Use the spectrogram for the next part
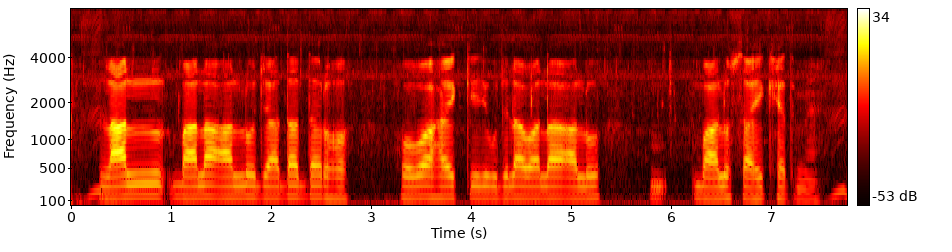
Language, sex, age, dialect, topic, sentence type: Magahi, male, 18-24, Central/Standard, agriculture, question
